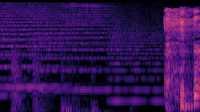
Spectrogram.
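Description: Soft background music with long held notes under a few short, brief sounds from a man's voice. Then his speech starts loudly near the end.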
